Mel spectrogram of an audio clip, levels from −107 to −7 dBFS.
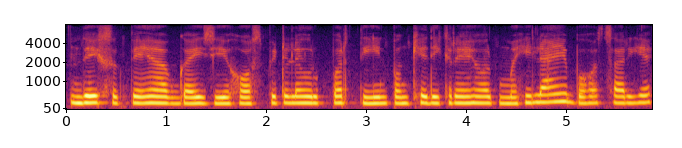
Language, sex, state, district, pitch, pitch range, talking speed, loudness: Hindi, female, Himachal Pradesh, Shimla, 230 Hz, 220-235 Hz, 205 wpm, -17 LUFS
